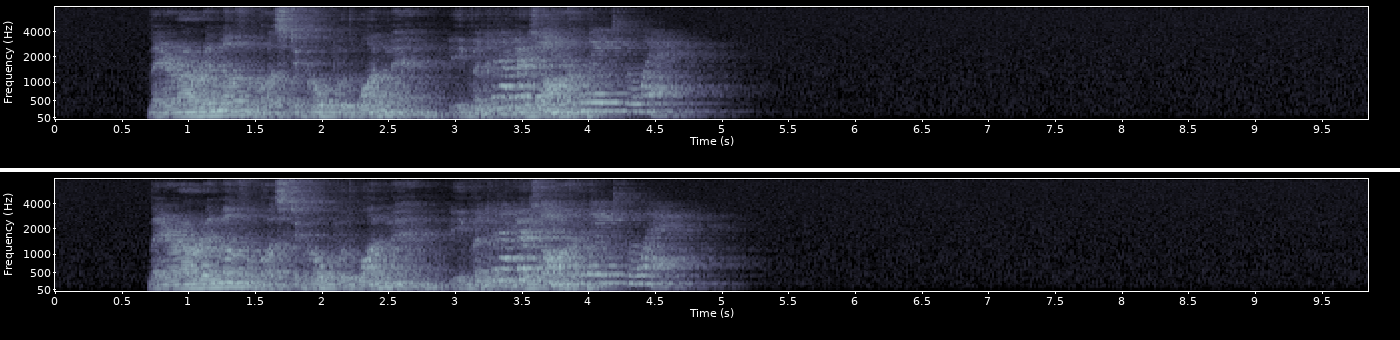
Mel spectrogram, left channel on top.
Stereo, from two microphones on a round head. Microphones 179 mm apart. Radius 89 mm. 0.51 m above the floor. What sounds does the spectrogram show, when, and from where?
0.7 s a man speaking: 35° left (ahead or behind), 2.5 m
3.1 s a woman speaking: 55° left (ahead or behind), 1.3 m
